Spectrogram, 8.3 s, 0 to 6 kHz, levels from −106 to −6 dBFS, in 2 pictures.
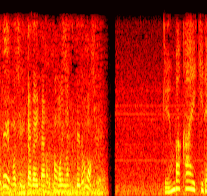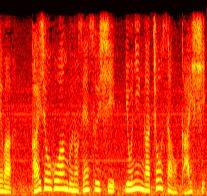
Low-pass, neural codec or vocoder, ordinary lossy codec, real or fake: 5.4 kHz; none; AAC, 48 kbps; real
